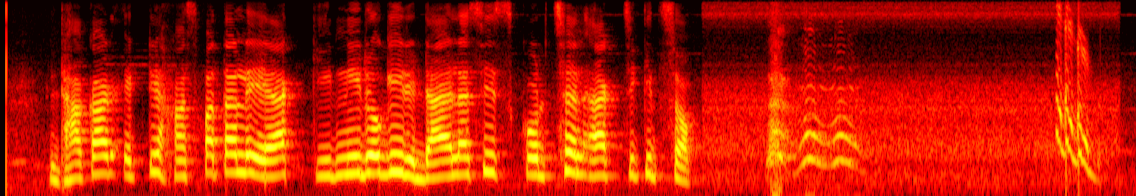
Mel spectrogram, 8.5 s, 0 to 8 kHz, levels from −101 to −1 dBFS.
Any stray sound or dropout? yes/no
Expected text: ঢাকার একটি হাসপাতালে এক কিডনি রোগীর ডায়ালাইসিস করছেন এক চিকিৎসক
yes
